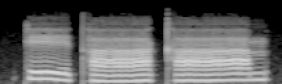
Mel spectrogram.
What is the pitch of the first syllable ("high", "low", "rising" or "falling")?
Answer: falling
